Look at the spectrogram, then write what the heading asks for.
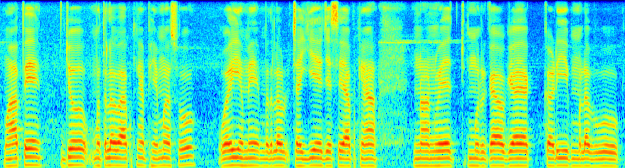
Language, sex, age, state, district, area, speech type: Hindi, male, 18-30, Uttar Pradesh, Mirzapur, rural, spontaneous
